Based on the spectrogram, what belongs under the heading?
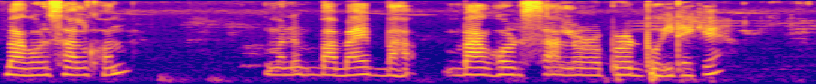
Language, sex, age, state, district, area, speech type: Assamese, female, 18-30, Assam, Goalpara, urban, spontaneous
